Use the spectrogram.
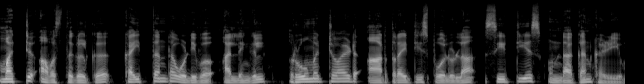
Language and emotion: Malayalam, neutral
